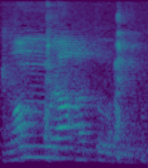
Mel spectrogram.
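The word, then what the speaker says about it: وامرأته: And waw is there, so if you put a waw, then you do not pronounce this alif here, combine waw with the meme, wamra'atuhu, and his wife.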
